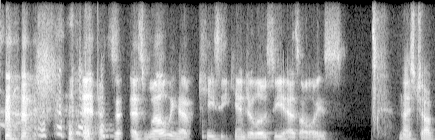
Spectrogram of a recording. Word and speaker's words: Casey Cangelosi: And as well, we have Casey Cangelosi, as always. Nice job pronouncing my name, Ben.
